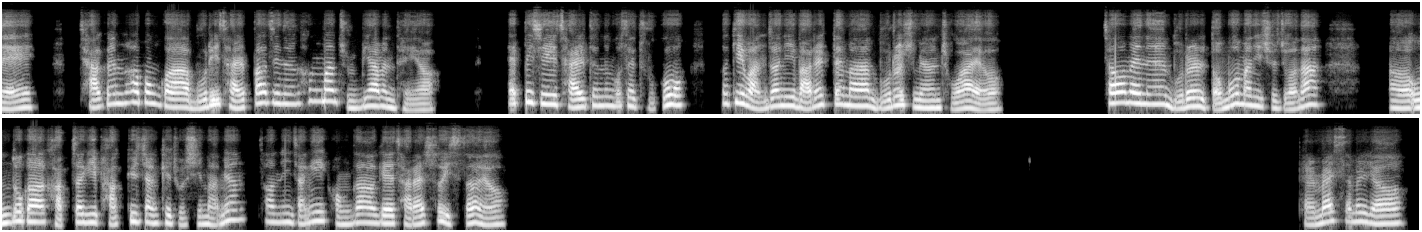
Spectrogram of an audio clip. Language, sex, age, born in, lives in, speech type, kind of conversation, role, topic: Korean, male, 30-34, South Korea, France, read, expert-assistant, expert, 왜 선인장은 가시가 있나요?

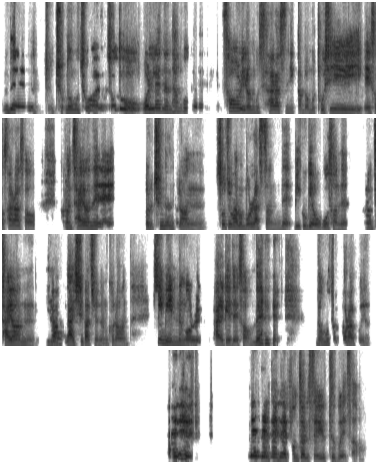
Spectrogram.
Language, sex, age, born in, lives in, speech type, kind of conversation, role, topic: Korean, female, 30-34, South Korea, United States, conversation, unstructured, none, 우리 동네에서 가장 좋아하는 장소는 어디인가요?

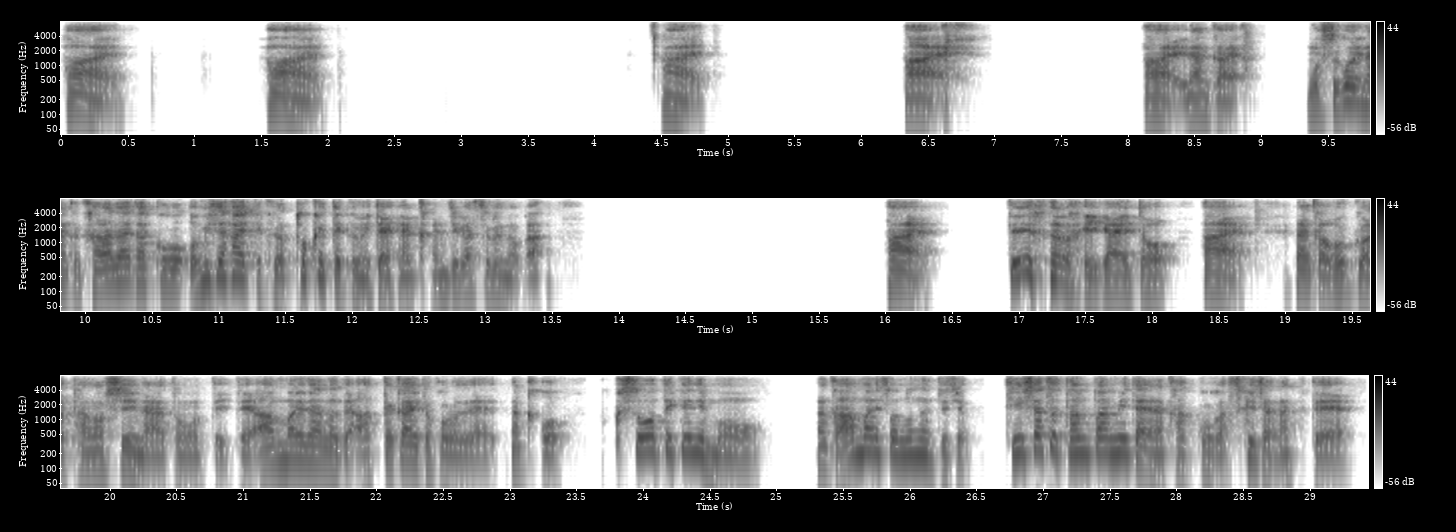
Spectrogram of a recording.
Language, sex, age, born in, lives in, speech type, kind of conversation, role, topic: Japanese, male, 60-64, Japan, Japan, conversation, unstructured, none, 旅行でいちばん楽しかった瞬間はどんなときでしたか？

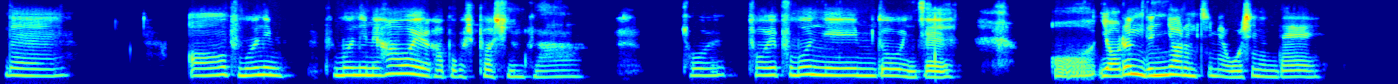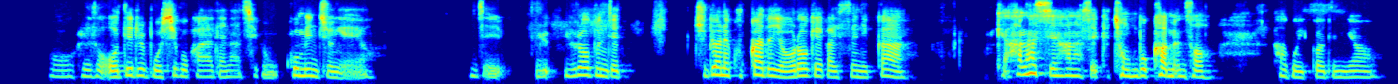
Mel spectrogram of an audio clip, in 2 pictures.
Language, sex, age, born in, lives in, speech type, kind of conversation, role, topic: Korean, female, 35-39, South Korea, Germany, conversation, unstructured, none, 미래에 가족과 어떤 시간을 보내고 싶으신가요?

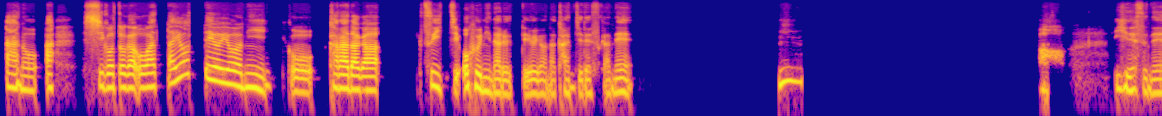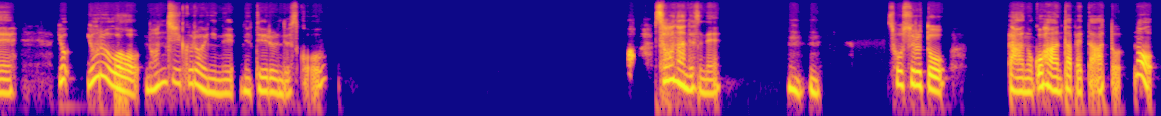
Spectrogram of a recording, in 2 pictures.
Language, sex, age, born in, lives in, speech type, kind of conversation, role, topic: Japanese, female, 25-29, Japan, Japan, conversation, advice, advisor, 毎日の忙しさの中で、休む時間をどう習慣にできますか？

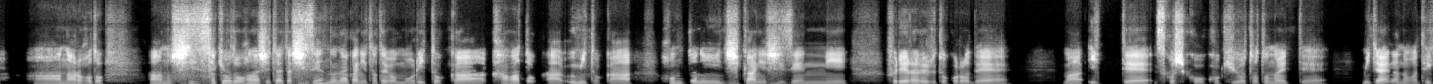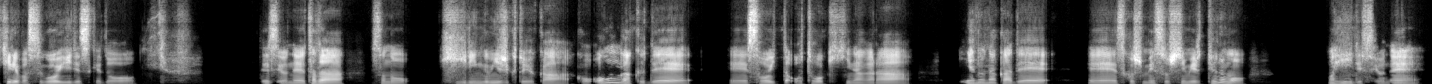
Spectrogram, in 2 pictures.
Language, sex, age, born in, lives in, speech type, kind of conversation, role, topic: Japanese, male, 35-39, Japan, Japan, conversation, podcast, host, 自然の中でマインドフルネスを始めるには、まず何をすればよいですか？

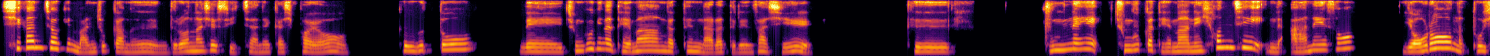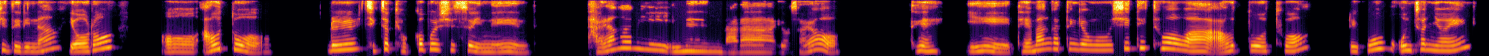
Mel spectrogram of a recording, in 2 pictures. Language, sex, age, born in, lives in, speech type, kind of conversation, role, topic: Korean, female, 40-44, South Korea, South Korea, conversation, advice, advisor, 짧은 휴가를 가장 효율적으로 보내는 방법은 무엇인가요?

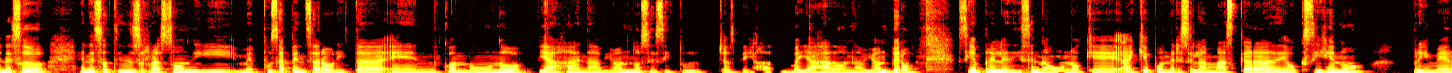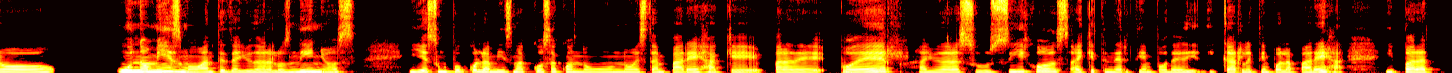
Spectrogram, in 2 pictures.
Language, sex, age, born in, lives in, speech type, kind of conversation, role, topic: Spanish, female, 30-34, United States, United States, conversation, unstructured, none, ¿Cómo se puede mantener viva la chispa en una relación de pareja?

